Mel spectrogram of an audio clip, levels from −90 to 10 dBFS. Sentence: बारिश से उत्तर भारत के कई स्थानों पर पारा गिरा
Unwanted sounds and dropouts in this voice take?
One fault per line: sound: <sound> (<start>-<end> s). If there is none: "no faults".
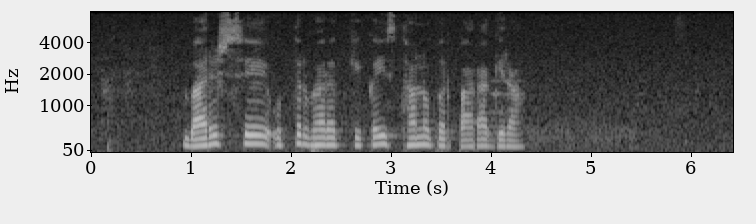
no faults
